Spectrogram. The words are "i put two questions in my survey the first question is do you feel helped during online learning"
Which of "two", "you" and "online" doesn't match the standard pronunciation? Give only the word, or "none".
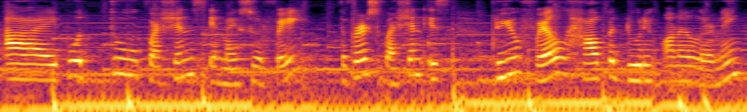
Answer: online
